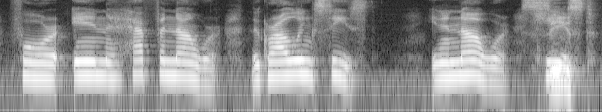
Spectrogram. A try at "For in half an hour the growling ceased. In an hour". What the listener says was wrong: It's a period. It's a pause.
